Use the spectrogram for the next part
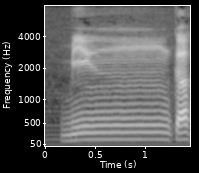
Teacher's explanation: Sangat samar dan halus bunyinya. Minka terasa pangkal lisan naik, minka karena dia ke makhraj kaf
